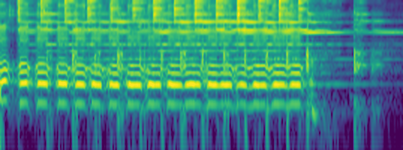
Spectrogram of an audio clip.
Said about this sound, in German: Also, wenn du ansatzweise schon mal nachtragend warst, wäre das, dass diese Glocke eigentlich hier versucht durchzuticken. Lauter kann ich gar nicht mehr schlagen.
